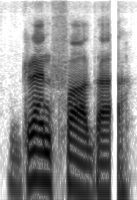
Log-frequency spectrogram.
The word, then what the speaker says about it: grandfather: Okay, so like grandfather. Any word having grand, D is always silent.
